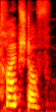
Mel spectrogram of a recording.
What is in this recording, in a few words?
German, Fuel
